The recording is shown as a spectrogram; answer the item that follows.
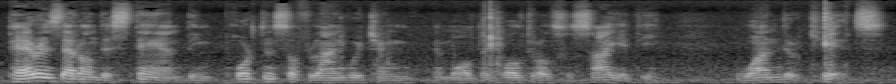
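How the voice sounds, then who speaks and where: Middle-aged man, native Spanish speaker, lowish voice, halting and reflective, distant mic, faint hiss. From Mexico. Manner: reflective, many hesitations and restarts. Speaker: interviewee. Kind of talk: casual interview.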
